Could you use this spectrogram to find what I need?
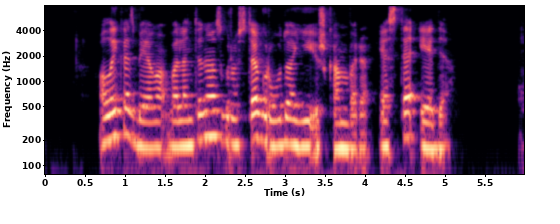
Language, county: Lithuanian, Vilnius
